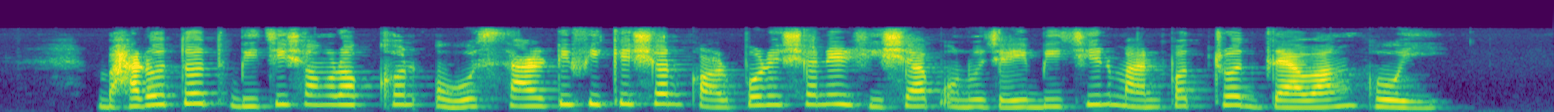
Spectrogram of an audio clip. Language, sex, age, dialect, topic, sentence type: Bengali, female, 18-24, Rajbangshi, agriculture, statement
